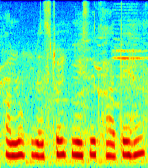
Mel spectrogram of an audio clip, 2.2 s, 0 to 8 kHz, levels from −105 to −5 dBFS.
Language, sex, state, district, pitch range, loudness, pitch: Hindi, female, Bihar, Patna, 225-245 Hz, -14 LUFS, 240 Hz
